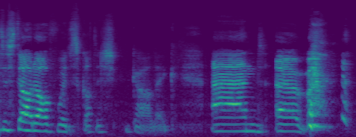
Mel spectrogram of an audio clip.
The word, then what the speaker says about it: Gaelic: it's Scottish Gaelic or actually I should say garlic and I don't mean like the garlic the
